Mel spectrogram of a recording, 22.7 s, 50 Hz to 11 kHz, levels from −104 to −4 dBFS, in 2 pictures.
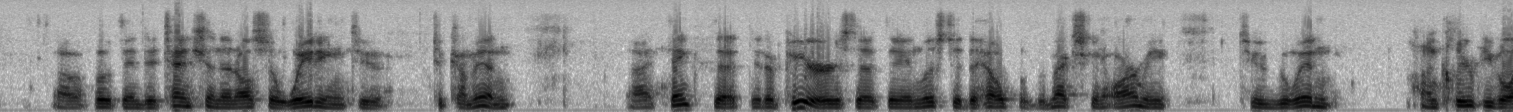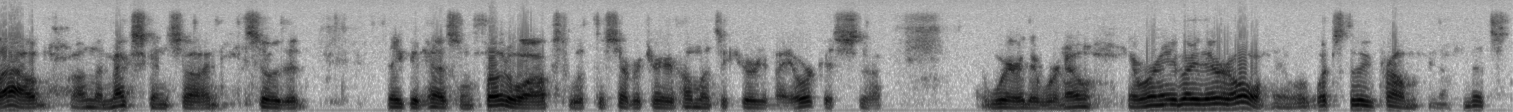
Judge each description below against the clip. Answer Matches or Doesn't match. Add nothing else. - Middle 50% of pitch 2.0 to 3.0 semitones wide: Doesn't match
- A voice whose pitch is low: Matches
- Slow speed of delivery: Doesn't match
